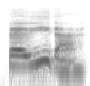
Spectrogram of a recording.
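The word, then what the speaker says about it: bebe: the word for drink the first bee is going to be a little more forceful the second b is between two vowels it'll go super super soft baby baby is a drink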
